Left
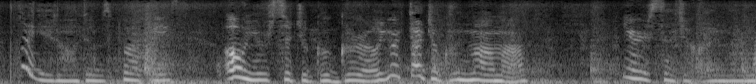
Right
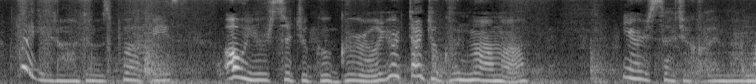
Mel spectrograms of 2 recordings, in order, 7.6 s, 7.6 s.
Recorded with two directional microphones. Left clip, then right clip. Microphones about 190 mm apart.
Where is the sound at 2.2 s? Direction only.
45° right (ahead or behind).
